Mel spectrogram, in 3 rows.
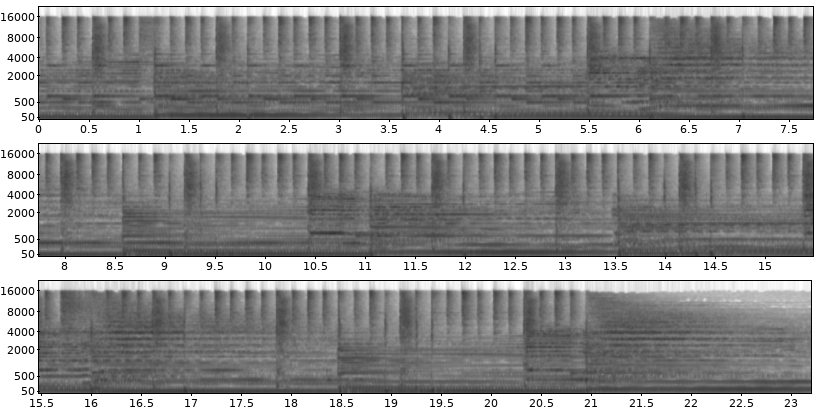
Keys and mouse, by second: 0.9 g, 4.9 click, 5.8 g, 9.4 click, 10.2 shift+click, 10.9-15.1 right drag, 15.1 click, 16.9 shift+click, 17.9 j, 20.7 click, 22.6 g.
